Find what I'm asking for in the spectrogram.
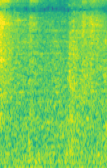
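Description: The Shalimar Express passenger train of Pakistan Railways rumbles steadily along the rails with a dense, continuous roar of wheels and carriages heard from on board, loud and unbroken throughout.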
